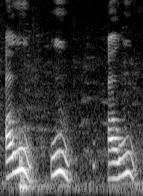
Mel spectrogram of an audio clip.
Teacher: इसमें ऊ की आवाज़ आ रही है, यानी कि होठों की शेप अलग से बनाई जा रही है, यानी कि कंठ के साथ ओष्ठ भी है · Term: कंठोष्ठ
